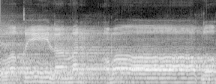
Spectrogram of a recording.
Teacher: ہم نون پر آواز کو روک دیں گے اور سانس کو جاری رکھیں گے ، یعنی سانس بند نہیں ہوگی، سانس چلتی رہے گی اور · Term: سکتہ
